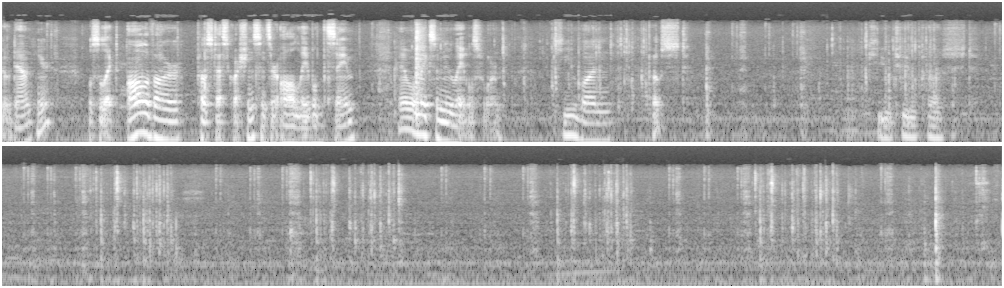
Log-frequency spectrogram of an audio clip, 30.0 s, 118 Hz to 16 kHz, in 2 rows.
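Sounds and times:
keyboard typing: 7.4s - 10.0s, 10.6s - 28.4s.

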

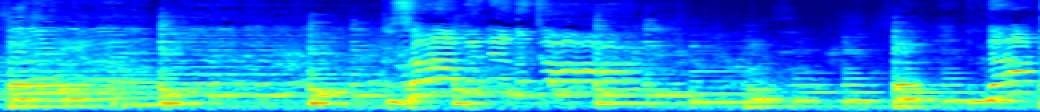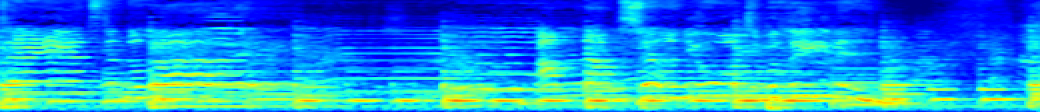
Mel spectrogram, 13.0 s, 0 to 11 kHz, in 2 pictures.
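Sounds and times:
violin: 0.0s - 4.4s, 6.5s - 12.3s
woman singing: 2.4s - 4.2s, 6.0s - 12.2s.

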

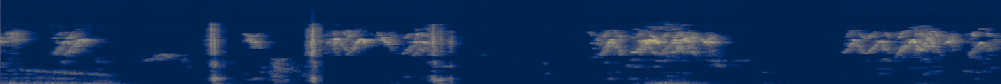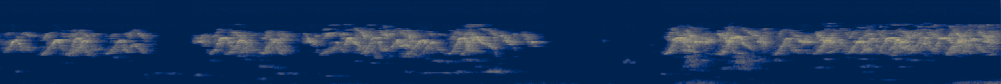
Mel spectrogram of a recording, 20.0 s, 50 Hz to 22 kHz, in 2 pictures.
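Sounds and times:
cockatiels chirping and warbling: 8.4s - 15.4s, 16.6s - 20.0s.

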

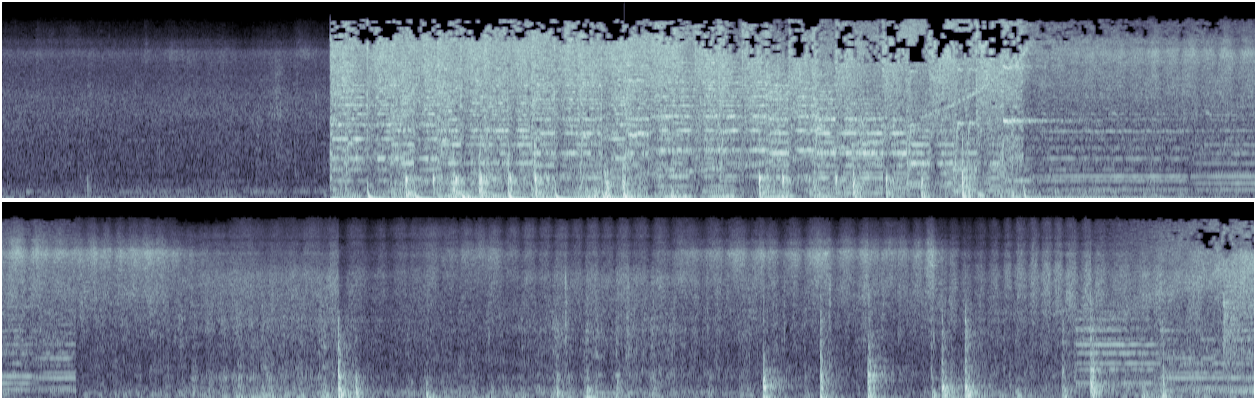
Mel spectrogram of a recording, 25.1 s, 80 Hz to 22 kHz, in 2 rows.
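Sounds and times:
background music: 3.3s - 13.3s, 23.2s - 25.0s
brushes scrubbing wet hull: 3.3s - 25.0s
knocks and clatter: 3.6s - 10.2s.

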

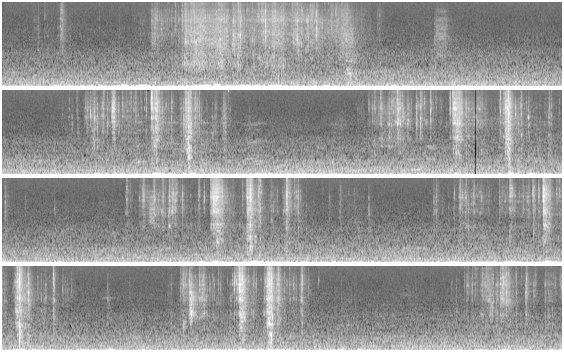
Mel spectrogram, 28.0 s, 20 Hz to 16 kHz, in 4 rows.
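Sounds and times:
cards rustling: 1.8s - 4.5s, 7.8s - 9.9s, 11.6s - 14.1s, 19.4s - 21.9s, 23.2s - 24.9s
wrapper crinkling: 1.8s - 4.5s, 7.8s - 9.8s, 11.6s - 14.1s, 15.6s - 17.8s, 19.4s - 21.9s, 23.1s - 24.9s, 26.7s - 28.0s.

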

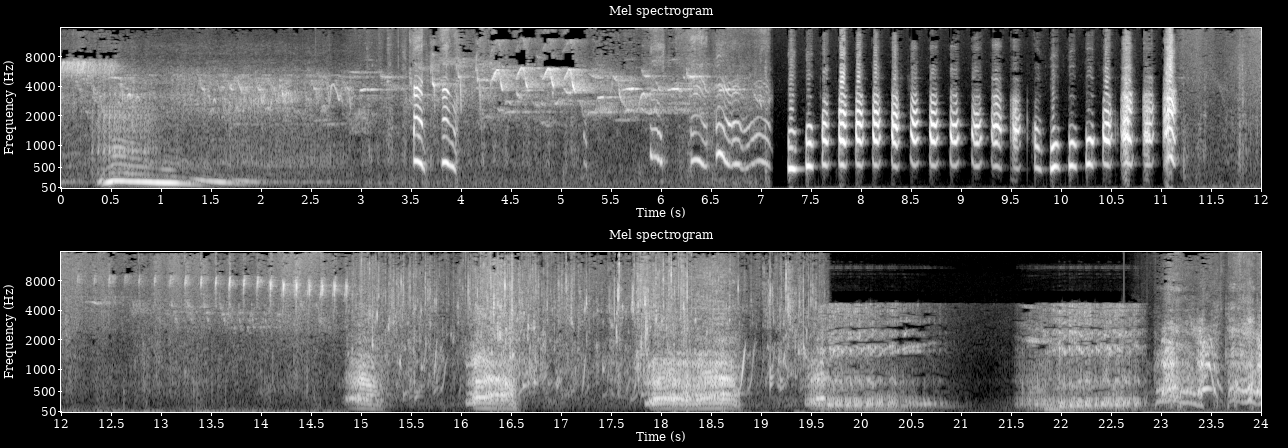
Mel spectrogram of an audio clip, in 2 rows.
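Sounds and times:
bear growling: 14.8s - 17.0s, 17.8s - 21.0s.

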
